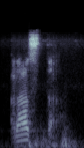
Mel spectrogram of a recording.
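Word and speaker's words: راستہ: উচ্চারণ হবে না এমনভাবে রাস্তা এখানেও রাস্তার ক্ষেত্রে ওরকম মানে বাংলায় রকার দন্ত দন্তস আকার রাস্তা তবে উর্দু লেখার ক্ষেত্রে হা লিখতে হবে তবে উচ্চারণে হবে না রাস্তা রাস্তা রাস্তা হা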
